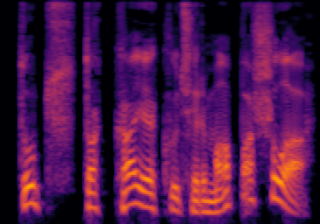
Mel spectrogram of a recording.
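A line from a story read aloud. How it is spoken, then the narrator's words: Exclaiming. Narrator (Russian): воскликнул он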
